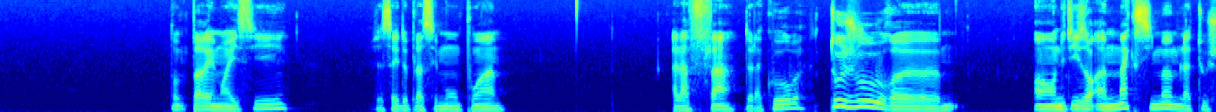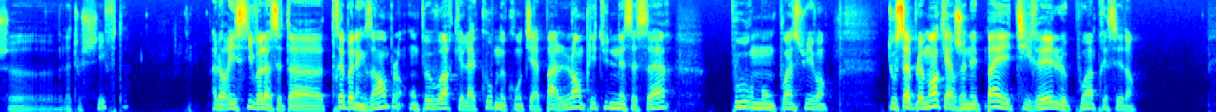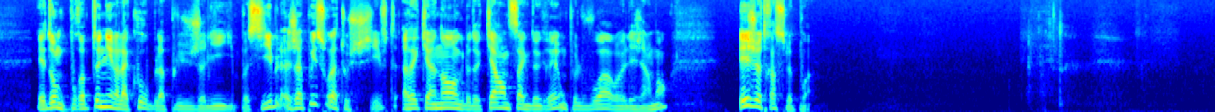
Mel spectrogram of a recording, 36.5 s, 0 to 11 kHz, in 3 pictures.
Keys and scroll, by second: 5.5 super+-, 12.2 shift+super+=, 22.9 super+z, 32.1 super+-.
